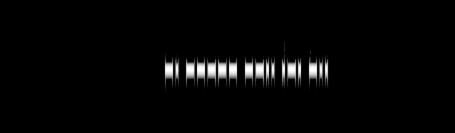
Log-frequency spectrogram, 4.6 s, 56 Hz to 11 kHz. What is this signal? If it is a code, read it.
Morse code, heard as a keyed tone, about 46 wpm, 700 Hz. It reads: N0ZRD
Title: USA Call Signs - 5 Characters - Repeated 2x - 45wpm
